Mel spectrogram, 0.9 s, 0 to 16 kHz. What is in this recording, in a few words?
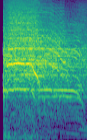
Stab; Sonic Foundry (Sony Creative Software); Infinite Soul VOL-1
